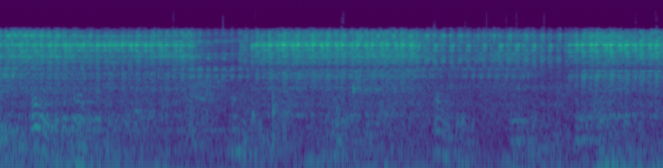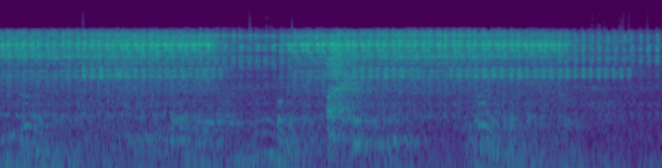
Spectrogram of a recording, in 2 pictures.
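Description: Metal sand funnels rasp with a rapid, high scraping buzz, stopping and starting.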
